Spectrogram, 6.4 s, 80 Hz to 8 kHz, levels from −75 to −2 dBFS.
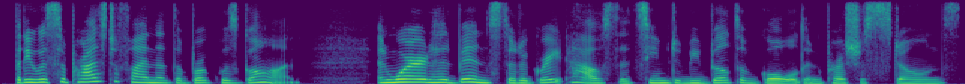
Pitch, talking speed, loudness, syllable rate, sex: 230 Hz, 280 wpm, -20 LUFS, 6.4 syllables/s, female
